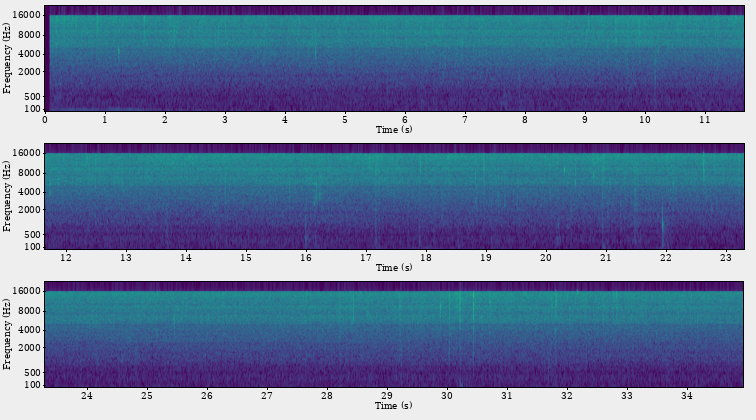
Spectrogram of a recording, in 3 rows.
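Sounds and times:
fritters sizzling in oil: 0.1 - 34.9.

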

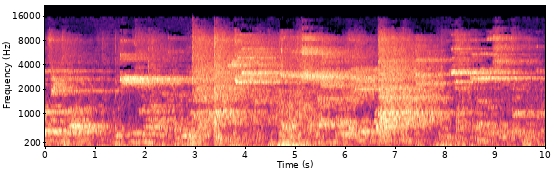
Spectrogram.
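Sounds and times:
shoes squeaking on court: 0.3 - 5.7, 7.4 - 10.0
racket hitting shuttlecock: 2.8 - 5.1, 6.6 - 8.4.

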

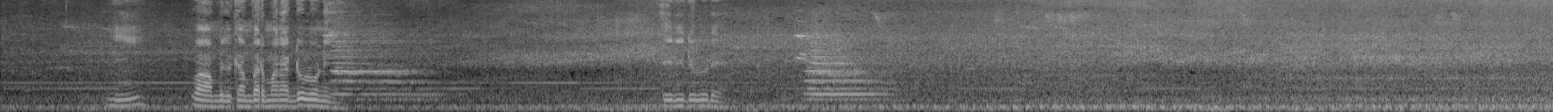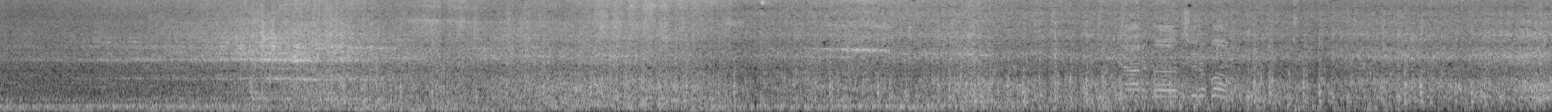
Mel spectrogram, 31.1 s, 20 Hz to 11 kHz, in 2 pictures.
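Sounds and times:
train rumble: 0.0 - 31.0
wheels clattering on rail: 17.3 - 31.0
high wheel squeal: 23.6 - 24.6.

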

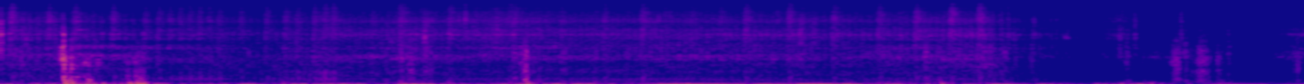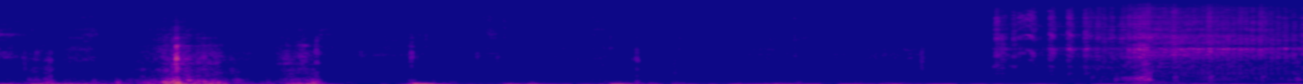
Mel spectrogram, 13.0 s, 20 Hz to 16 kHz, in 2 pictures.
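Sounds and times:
knocks and clatter: 0.0 - 3.3
dirt bike engine running: 0.0 - 6.1, 11.6 - 13.0.

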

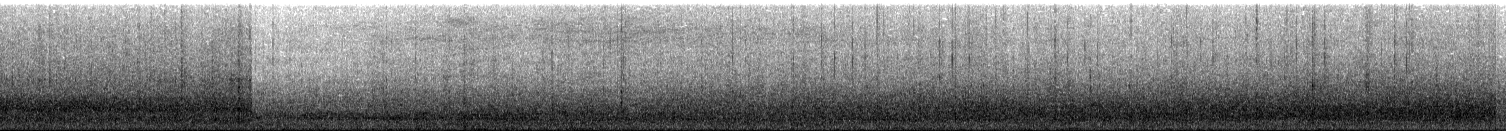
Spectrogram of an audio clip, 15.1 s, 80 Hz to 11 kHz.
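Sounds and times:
model train whirring rumble: 0.0 - 15.0.

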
